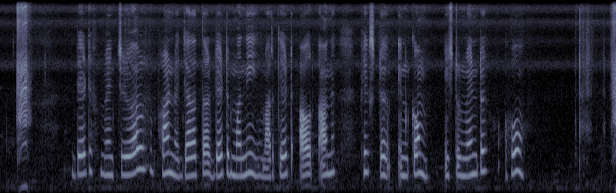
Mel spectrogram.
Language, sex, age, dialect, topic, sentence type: Bhojpuri, female, 31-35, Western, banking, statement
